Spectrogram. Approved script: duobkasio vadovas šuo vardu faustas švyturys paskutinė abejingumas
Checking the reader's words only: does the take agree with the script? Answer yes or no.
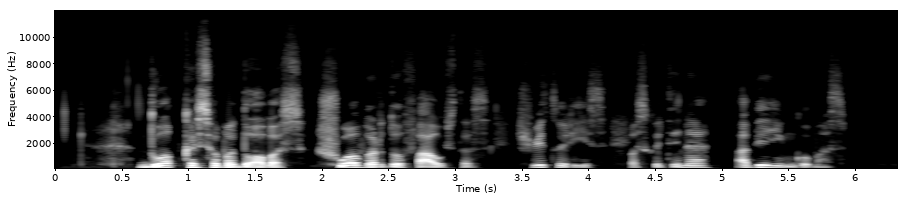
yes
